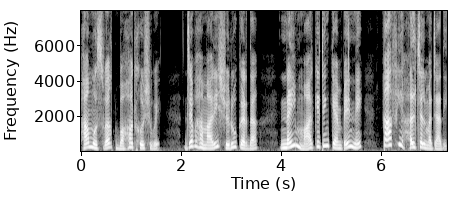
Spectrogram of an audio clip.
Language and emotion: Urdu, happy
